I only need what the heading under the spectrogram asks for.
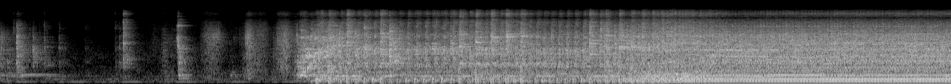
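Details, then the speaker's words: Generator after parts replacement, restarted with a vacuum cleaner plugged in as a load: handling clatter, then it catches and settles into a steady, even drone; it runs smooth. "okay she seems to be running smooth I think that's uh all that one's going to take to"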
